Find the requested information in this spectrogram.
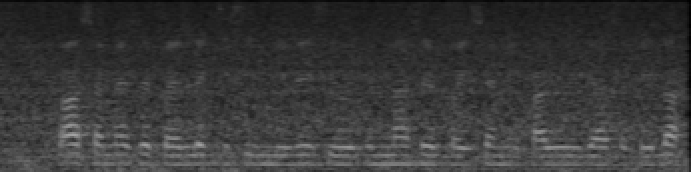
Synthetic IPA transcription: kaːsɐməjsepɛɦlekɪsinɪʋeːʃjoːd͡ʒnasepɐɪsanɪkaːld͡ʒaːsɐkeːd̪aː

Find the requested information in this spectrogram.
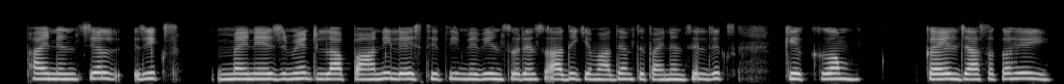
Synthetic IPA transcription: pʰaːɪneːnsijəlɾɪks | mɛːneːd͡ʒmẽɳʈlapaːnilest̪ʰɪt̪imẽbʱiɪnsuːɾẽnsa̰ːd̪ikemaːd̪ʱjəmsepʰaːɪneːnsijəlɾɪks | kekəm | kəɪld͡ʒaːsəkəɦei

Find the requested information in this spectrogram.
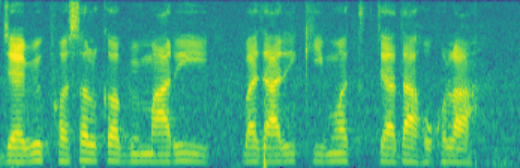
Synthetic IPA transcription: d͡ʒəːbɪk̚pʰəsəlkabimaːɾi | bad͡ʒaːɾikiːmət̪d͡ʒjaːd̪aɦokʰla

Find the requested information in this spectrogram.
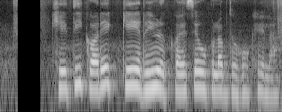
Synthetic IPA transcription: kʰeːt̪ikəɾekeɾiːɽkəjseʊpləb̚d̪ʱɦokʰeːlaː

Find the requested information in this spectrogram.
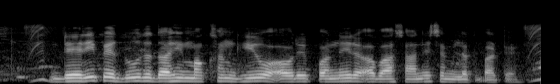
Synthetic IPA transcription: ɖeɾiped̪ud̪ʱd̪əɦiməkʰːənɡʱioɔʊɾipəniɾəbasanisemilət̪baʈḛ

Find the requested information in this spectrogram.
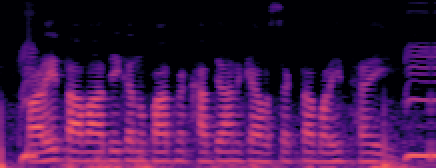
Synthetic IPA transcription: bəɽ̤it̪aːbaːd̪ikɐnʊpaːd̪mẽkʰad̪jaːnkiaːʋəsjək̚t̪abɐɽ̤it̪ɦɛi

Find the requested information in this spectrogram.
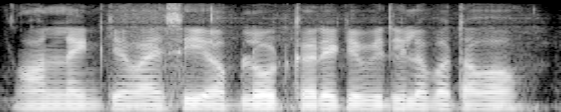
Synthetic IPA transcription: ɔːnlaːɪnkeʋaːɪsiɐploːɖkɐɾekeʋɪd̪ʱilabɐt̪aːʋaː

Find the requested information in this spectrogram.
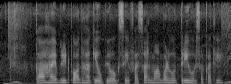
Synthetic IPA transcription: kaːɦaːɪbɾɪːɖpɔːd̪ʱakeʊpjoːɡsefɐsəlmãbɐɽ̤oːt̪ɾiɦosɐkət̪ɦɛː

